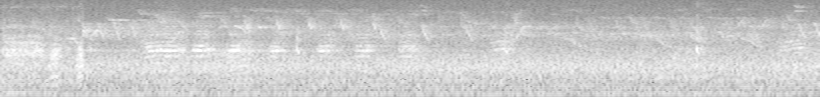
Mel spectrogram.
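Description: Small birds singing and chirping, many quick high calls overlapping, over a steady background hiss.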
